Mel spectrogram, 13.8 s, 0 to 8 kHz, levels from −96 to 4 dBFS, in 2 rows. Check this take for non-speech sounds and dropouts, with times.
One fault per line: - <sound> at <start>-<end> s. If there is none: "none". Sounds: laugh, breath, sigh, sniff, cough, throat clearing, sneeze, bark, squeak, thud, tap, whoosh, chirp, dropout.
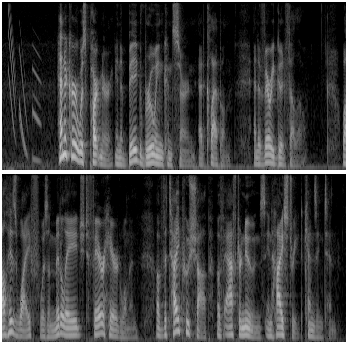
- chirp at 0.1-0.8 s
